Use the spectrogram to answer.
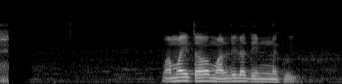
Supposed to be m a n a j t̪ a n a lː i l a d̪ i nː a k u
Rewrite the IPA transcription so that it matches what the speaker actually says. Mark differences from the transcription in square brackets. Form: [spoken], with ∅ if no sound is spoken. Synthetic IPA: m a [m] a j t̪ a [m] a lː i l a d̪ i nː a k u

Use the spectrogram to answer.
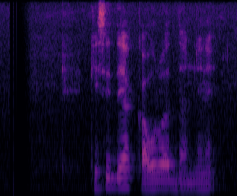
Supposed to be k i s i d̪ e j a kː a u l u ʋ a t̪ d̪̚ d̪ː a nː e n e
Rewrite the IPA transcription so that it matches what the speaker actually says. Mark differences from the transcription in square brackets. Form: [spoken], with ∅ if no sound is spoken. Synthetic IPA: k i s i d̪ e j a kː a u [ɾ] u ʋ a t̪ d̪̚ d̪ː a nː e n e

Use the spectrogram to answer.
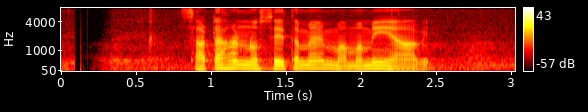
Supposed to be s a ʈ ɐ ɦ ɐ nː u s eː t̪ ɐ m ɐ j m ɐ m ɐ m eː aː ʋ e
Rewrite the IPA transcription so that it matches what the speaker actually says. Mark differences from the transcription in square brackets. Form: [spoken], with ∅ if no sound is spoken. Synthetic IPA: s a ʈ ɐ ɦ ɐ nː [o] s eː t̪ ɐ m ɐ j m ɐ m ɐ m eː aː ʋ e

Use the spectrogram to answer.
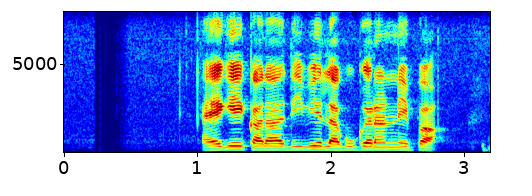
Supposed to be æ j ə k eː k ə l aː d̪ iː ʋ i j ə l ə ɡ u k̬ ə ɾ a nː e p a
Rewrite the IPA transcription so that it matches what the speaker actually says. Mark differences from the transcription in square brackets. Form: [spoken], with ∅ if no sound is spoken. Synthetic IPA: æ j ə [ɡ] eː k [a] l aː d̪ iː ʋ i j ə l [a] ɡ u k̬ ə ɾ a nː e p a

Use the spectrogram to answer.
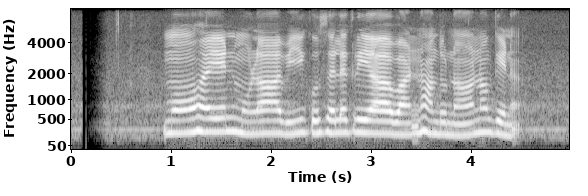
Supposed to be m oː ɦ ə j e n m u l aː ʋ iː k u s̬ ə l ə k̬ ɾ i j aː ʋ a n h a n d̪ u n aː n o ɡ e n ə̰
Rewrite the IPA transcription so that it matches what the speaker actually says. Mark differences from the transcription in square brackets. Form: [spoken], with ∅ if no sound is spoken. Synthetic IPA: m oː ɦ ə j e n m u l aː ʋ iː k u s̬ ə l ə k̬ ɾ i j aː ʋ a n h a n d̪ u n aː n o ɡ e n ə̰

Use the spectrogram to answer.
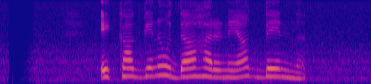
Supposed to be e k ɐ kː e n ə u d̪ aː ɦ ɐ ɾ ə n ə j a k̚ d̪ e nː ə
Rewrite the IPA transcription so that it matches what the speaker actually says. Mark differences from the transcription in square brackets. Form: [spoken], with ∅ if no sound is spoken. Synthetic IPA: e k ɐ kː e n ə u d̪ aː ɦ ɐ ɾ ə n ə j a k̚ d̪ e nː ə

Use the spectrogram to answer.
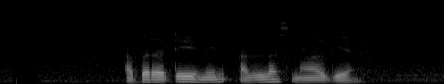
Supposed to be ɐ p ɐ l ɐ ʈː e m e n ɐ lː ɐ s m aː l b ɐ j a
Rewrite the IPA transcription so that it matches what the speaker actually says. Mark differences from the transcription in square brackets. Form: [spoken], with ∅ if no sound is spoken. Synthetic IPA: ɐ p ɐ [ɾ] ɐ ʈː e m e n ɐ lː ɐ s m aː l [ɡ] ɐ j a

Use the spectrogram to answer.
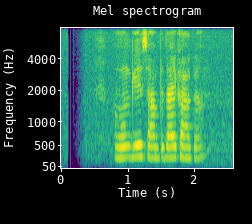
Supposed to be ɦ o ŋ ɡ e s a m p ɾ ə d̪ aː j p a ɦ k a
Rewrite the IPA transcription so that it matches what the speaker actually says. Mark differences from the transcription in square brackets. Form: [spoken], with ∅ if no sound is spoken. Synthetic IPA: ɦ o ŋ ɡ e s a m p ɾ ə d̪ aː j [k] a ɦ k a

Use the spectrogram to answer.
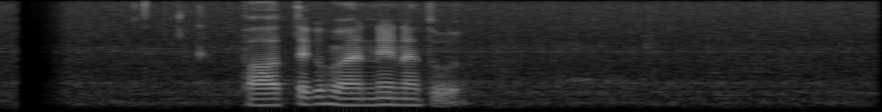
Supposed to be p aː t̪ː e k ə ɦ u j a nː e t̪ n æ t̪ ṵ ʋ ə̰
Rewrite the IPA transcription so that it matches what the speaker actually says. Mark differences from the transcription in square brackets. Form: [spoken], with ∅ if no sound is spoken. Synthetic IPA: p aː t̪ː e k ə ɦ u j a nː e [∅] n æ t̪ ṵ ʋ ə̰

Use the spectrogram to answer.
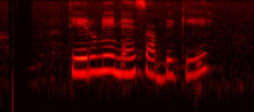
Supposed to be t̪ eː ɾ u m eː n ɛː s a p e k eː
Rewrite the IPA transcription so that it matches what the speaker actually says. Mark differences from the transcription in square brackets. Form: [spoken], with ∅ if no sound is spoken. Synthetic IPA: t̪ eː ɾ u [n] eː n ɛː s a [b] e k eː

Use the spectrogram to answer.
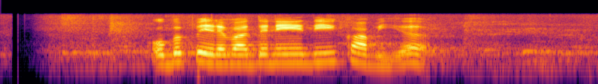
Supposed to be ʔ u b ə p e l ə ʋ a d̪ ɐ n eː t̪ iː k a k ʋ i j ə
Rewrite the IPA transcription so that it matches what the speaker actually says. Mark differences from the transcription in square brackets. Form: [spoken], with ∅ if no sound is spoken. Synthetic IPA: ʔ [o] b ə p e [ɾ] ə ʋ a d̪ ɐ n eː [d̪] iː k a [∅] ʋ i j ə

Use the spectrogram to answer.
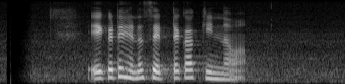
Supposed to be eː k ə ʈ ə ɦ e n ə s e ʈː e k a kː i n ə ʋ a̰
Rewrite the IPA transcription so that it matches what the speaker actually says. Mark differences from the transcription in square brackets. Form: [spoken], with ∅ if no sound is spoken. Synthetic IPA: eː k ə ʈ ə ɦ e n ə s e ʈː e k a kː i [nː] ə ʋ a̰

